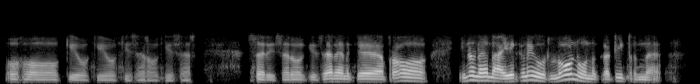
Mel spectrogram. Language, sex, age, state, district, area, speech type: Tamil, male, 60+, Tamil Nadu, Tiruppur, rural, conversation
